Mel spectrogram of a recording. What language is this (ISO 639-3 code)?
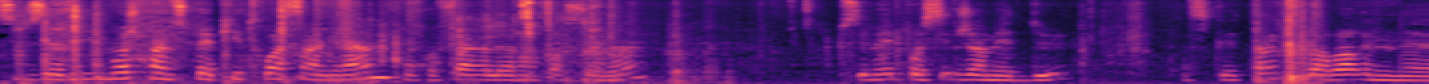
fra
